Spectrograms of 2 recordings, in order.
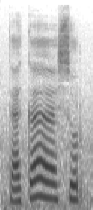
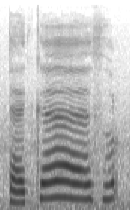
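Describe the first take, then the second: First: The middle consonant is a plain 's' sound. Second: The middle consonant is a soft 'th' sound. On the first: The speaker calls it wrong. "Jangan baca takasur" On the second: The speaker calls it right. "lidah berada di bawah gigi hadapan"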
